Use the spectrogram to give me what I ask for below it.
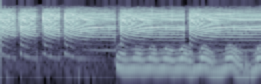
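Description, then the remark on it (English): A loud, brassy rap-style air horn sound effect marking an ad break: three quick staccato blasts, then a long sustained blare that wavers and bends in pitch, played alone with no talking. “that rap air horn that Aaron just introduced is the fact that we are having a little ad in between our episode.”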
